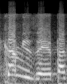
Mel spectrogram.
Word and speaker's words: camiseta: Em camiseta, qual é a sílaba que mais se prolonga? Dá uma chamadinha. Camiseta. Não é esse Z aqui? É uma paroxítona, não é?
